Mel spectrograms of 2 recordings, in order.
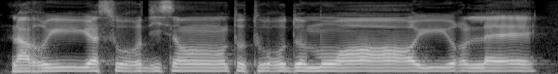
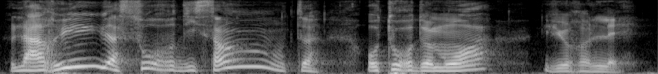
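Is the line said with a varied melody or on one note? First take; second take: monotone; melodic. First: The pitch stays on one single note. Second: The pitch moves up and down naturally. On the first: "Je viens de réciter ce vers sur une seule note" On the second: "Ces petits airs qu'on chante naturellement lorsqu'on parle"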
